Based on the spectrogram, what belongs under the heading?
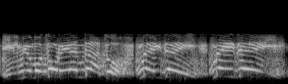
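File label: Italian damaged engine mood high, speech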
